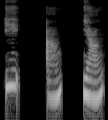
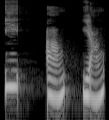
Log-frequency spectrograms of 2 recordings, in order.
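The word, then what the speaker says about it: 杨: And character Yang follows the second tone, so it is pronounced as E, Ang, Yang. If you would like to, you can follow me. Yi, Ang, Yang. Yi, Ang, Yang.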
